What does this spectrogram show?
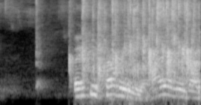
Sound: audience applauding

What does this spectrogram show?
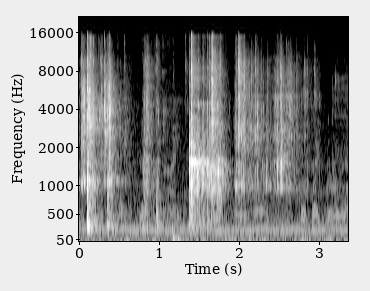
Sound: pills clattering; pill bottle landing

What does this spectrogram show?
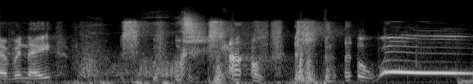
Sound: both beatboxing

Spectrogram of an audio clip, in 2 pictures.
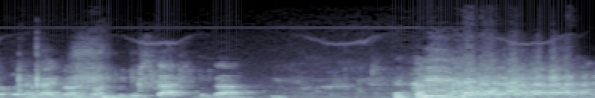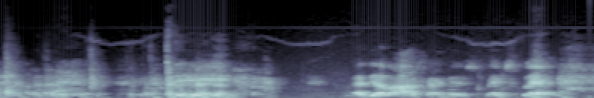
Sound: laughs; laughter

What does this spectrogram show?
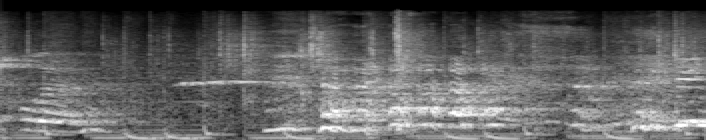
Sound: laughter

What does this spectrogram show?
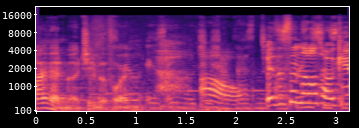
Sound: gasps

